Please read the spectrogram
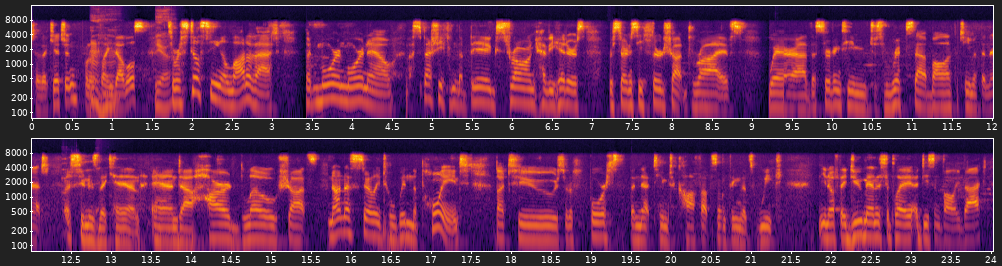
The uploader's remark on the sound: Live From The 2016 USAPA Nationals VIII. Live from Casa Grande, AZ and The 2016 USAPA Nationals VIII.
